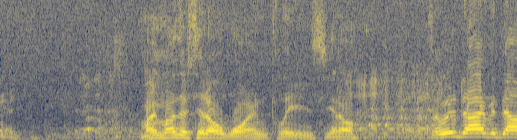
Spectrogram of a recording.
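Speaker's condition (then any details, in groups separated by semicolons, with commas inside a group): Cerebral palsy; since birth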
